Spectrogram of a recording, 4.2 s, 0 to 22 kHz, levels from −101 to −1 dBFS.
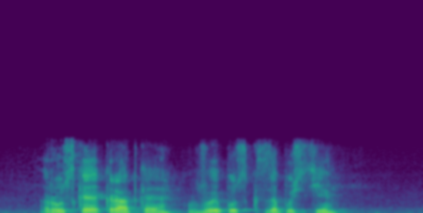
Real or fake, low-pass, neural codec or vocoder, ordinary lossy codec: real; 7.2 kHz; none; Opus, 24 kbps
